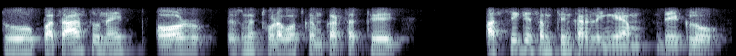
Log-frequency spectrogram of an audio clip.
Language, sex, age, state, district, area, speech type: Hindi, male, 18-30, Rajasthan, Jodhpur, rural, conversation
